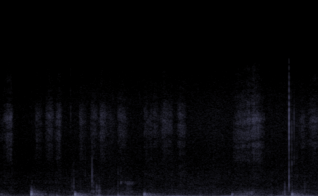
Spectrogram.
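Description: Chalk or marker strokes on a classroom board during a Hindi-language maths lesson, a series of short scratchy taps and scrapes in an uneven rhythm, close and moderately loud with no voice.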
